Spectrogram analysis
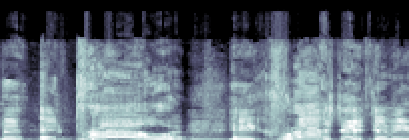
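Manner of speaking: real shout at the racer who crashed into him; outraged shout. Real, not acted. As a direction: yell it out as the other car rams you. Crashed into during a race.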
